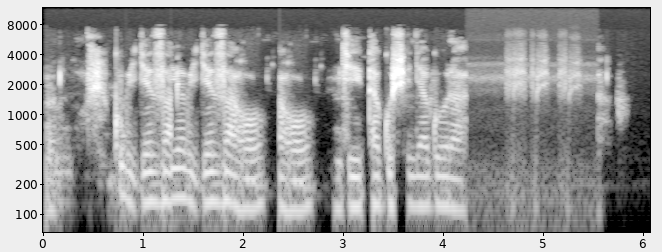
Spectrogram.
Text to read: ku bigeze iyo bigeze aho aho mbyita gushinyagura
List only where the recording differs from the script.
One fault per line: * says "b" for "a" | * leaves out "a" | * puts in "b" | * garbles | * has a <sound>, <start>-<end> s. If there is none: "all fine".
* has a laugh, 4.6-5.4 s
